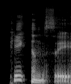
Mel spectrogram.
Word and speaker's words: piquancy: How to pronounce Piquancy. And let's see, did I completely mangle it? Piquancy, apparently.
